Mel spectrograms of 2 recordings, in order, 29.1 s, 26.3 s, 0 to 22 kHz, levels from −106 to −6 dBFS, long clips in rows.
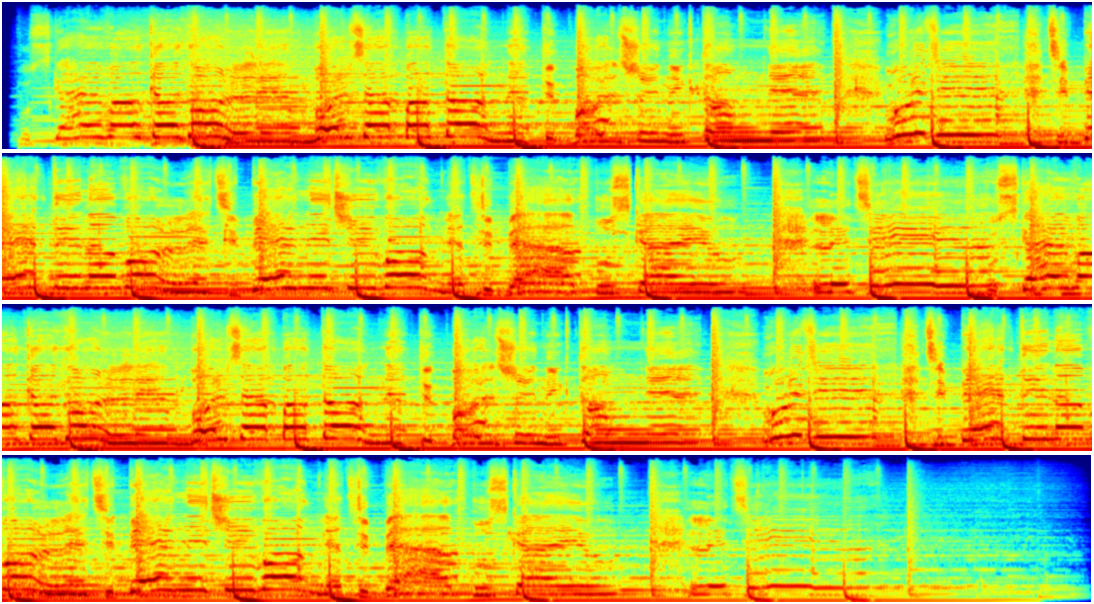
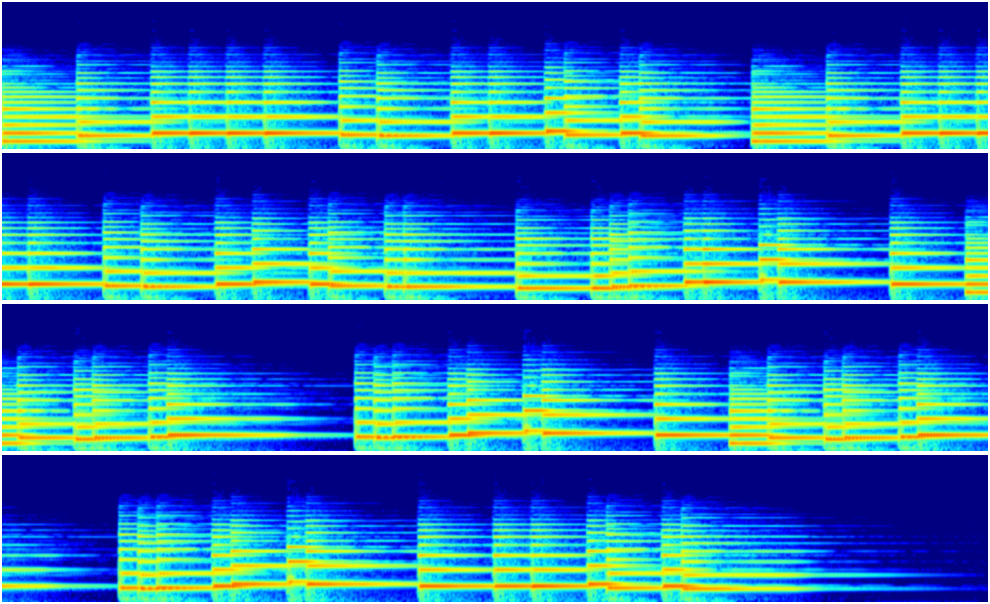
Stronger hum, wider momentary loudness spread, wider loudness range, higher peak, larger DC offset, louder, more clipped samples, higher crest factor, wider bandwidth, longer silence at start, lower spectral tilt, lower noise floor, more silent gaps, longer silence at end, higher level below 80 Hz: neither; about the same, 6 LU vs 8 LU; about the same, 3 LU vs 2 LU; first, 0 dBFS vs -18 dBFS; neither; first, -10 LUFS vs -32 LUFS; neither; about the same, 10 dB vs 14 dB; first, 19.5 kHz vs 5.8 kHz; first, 0.15 s vs 0 s; second, -5 dB/octave vs -6.5 dB/octave; second, -39 dBFS vs -83 dBFS; neither; second, 0.55 s vs 1.15 s; first, -16 dBFS vs -70 dBFS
